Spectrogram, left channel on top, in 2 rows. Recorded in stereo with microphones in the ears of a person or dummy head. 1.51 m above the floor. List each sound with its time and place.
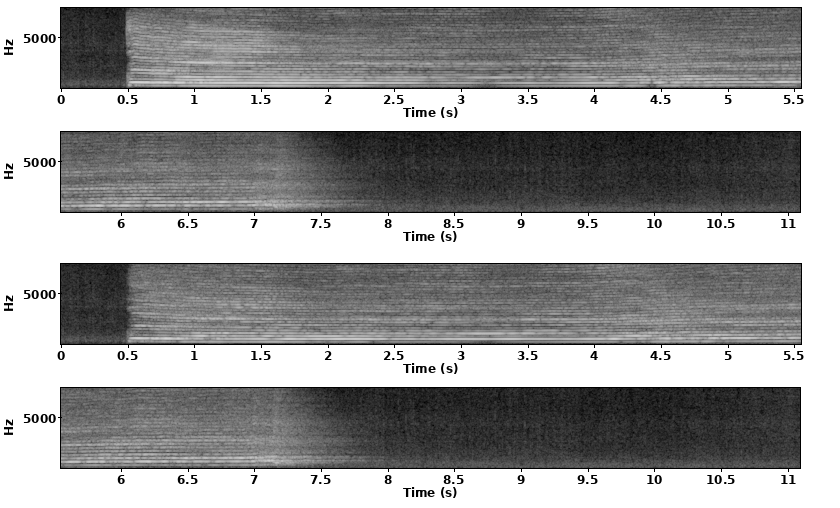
0.5 s a shout: 65° left (ahead or behind), 1.0 m; by 7.2 s 35° right (ahead or behind), 3.5 m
